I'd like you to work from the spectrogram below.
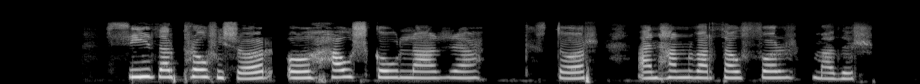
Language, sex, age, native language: Icelandic, female, 12, Icelandic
